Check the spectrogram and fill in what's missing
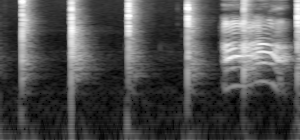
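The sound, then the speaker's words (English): Five sharp, loud hand claps, spaced unevenly, imitating the slaps heard before entering a sex dungeon, with a short drawn-out vocal cry sounding between the fourth and fifth clap. “I mean, you just hear like a cacophony of slaps.”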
